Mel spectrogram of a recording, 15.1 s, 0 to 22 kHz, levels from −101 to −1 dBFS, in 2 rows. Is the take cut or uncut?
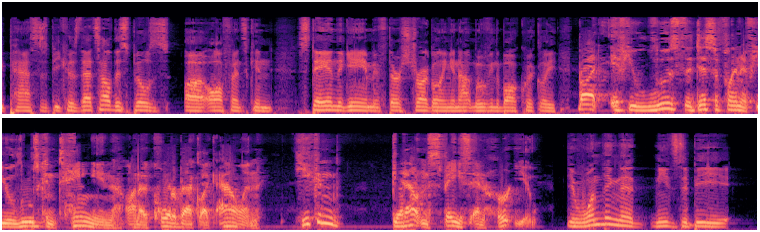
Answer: cut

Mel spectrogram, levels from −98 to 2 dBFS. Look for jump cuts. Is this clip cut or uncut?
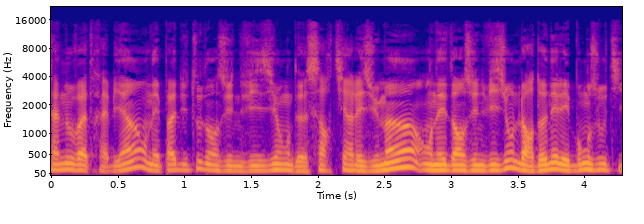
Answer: cut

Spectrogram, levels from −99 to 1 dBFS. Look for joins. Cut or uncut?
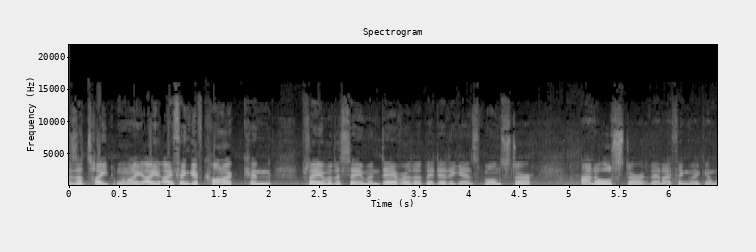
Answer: uncut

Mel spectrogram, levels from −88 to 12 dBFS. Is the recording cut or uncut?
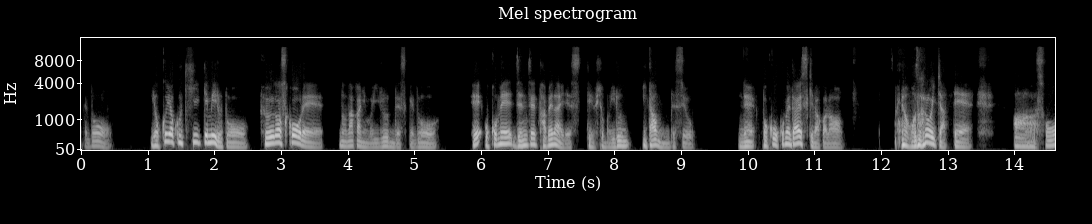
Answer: uncut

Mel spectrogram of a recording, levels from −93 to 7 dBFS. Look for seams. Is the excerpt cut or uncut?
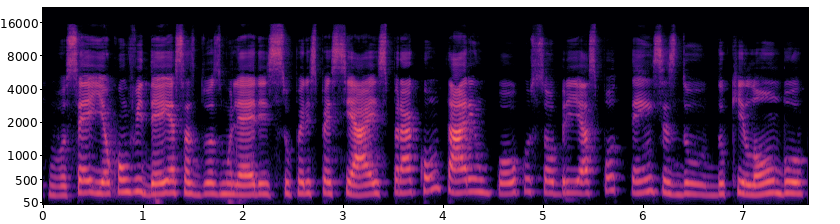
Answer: uncut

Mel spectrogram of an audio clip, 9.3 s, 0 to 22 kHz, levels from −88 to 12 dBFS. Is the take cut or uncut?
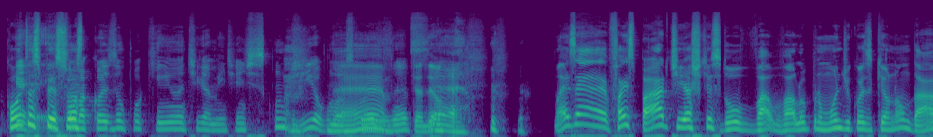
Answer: cut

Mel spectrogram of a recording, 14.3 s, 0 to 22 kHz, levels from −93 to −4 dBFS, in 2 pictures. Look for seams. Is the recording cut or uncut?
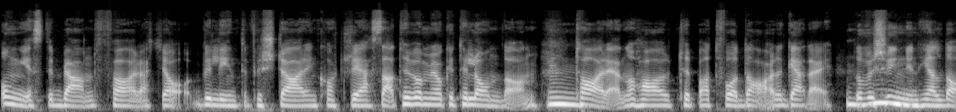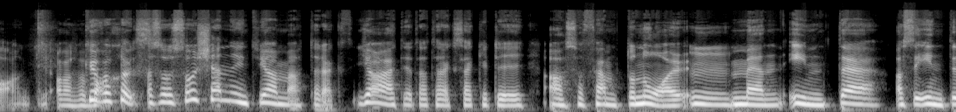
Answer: cut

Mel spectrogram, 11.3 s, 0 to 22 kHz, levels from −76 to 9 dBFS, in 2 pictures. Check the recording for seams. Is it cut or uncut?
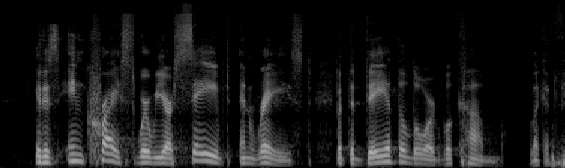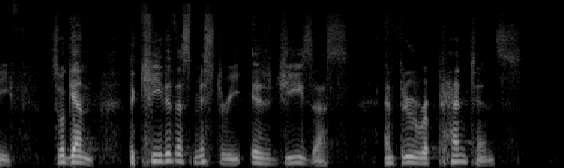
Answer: cut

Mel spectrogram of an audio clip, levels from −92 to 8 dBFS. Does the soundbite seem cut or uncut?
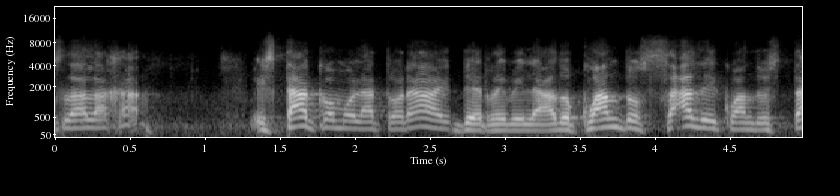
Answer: cut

